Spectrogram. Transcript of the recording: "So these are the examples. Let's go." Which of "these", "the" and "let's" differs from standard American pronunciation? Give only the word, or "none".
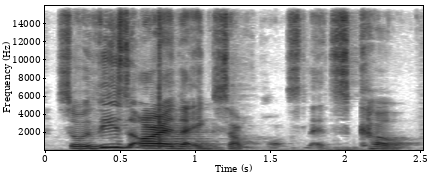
none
